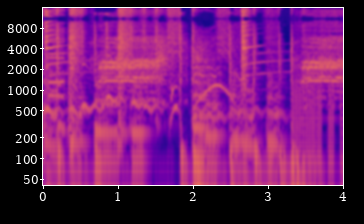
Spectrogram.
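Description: Electronic music: a pulsing bass line under a warbling synth lead with arching up-and-down pitch swoops, briefly stuttering near the end.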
